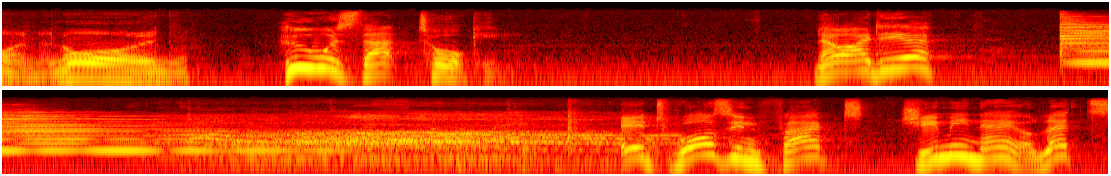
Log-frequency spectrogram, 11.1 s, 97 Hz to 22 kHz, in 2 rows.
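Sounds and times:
bell ringing: 5.3 - 7.4.

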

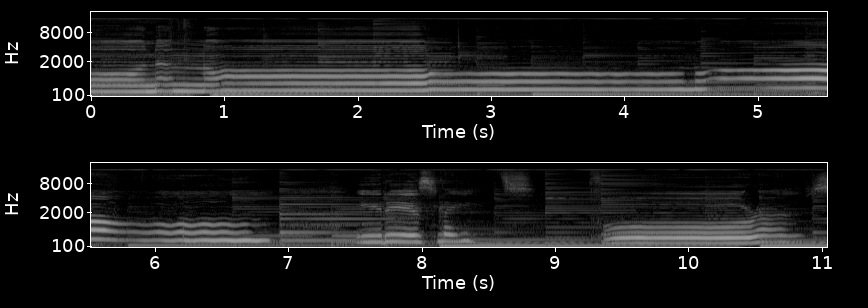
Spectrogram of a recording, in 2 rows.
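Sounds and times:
acoustic guitar: 0.0 - 11.0
woman singing a slow ballad: 0.0 - 11.0.

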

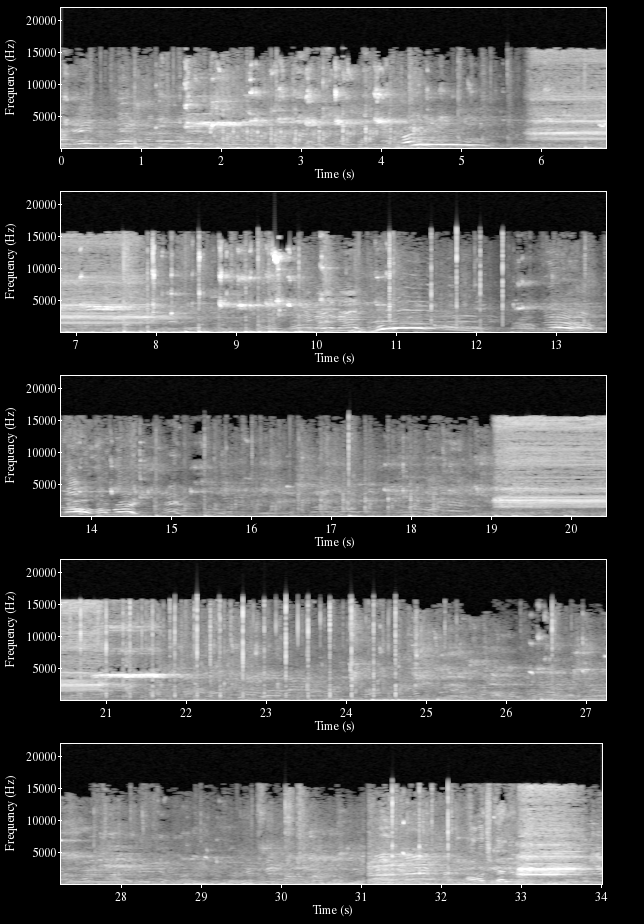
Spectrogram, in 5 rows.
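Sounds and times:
sneakers squeaking: 0.8 - 4.4, 5.6 - 10.4, 13.8 - 15.8, 17.2 - 20.9, 24.4 - 34.0
scoreboard horn: 5.8 - 8.1, 19.0 - 21.0, 33.0 - 34.0
ball bouncing on court: 5.9 - 10.0
people talking: 16.8 - 34.0.

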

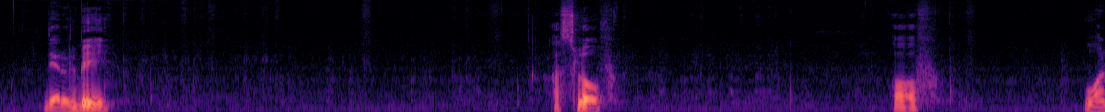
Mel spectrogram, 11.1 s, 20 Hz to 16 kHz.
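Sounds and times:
pen writing on paper: 1.2 - 5.2, 6.5 - 8.0.

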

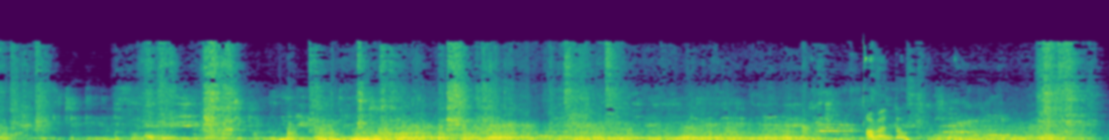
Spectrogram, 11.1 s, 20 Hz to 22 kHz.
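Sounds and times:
child vocalising: 8.1 - 8.7, 9.3 - 10.4
child squealing: 9.3 - 10.3.

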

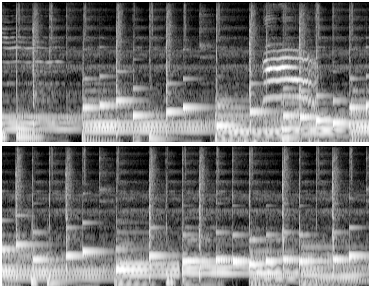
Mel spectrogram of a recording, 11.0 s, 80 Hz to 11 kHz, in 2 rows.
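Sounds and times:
background music: 2.3 - 7.5
cat meowing: 3.2 - 5.3.

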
